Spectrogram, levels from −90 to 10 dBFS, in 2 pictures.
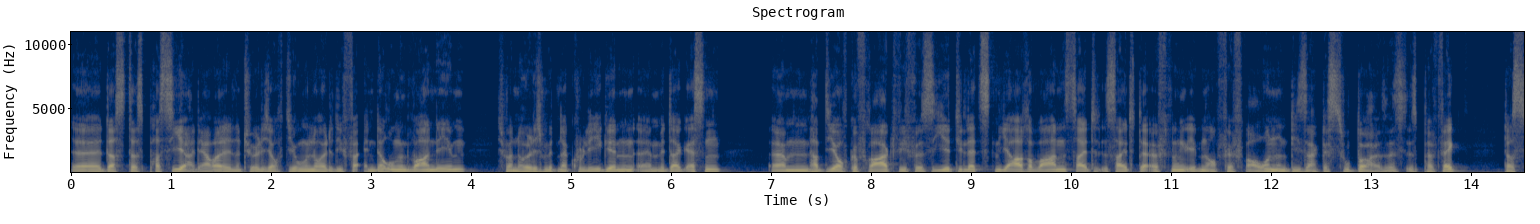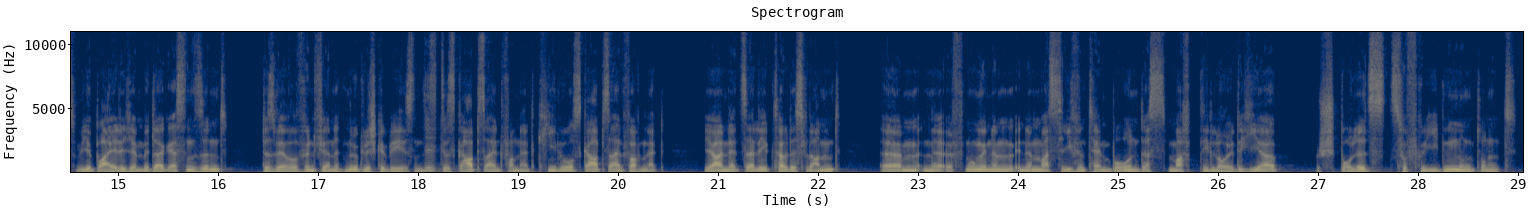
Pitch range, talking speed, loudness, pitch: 100-115 Hz, 205 wpm, -30 LUFS, 105 Hz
